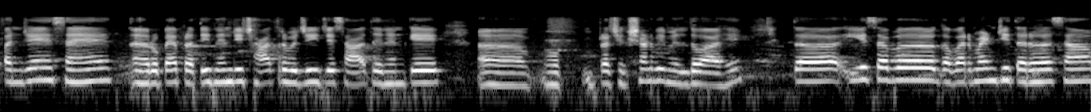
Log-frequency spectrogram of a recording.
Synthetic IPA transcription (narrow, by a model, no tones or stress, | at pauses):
pɐ̃ɲd͡ʑ̃sɛ̃ːɾʊpjapɾɐt̪id̪ɪn̆d͡ʑiːt͡ɕʰaːt̪ɾəʋɪd͡ʑid͡ʑeːsaːt̪ʰɪn̤ənɪ̆kʰe | pɾɐʃɪkʃəɽ̃bʱimɪld̪oaːɦe | t̪ɐɪɦesɐbʱʊɡɐʋəɾmẽːɳʈ̚d͡ʑiːt̪ɐɾəɦsã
